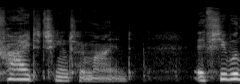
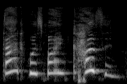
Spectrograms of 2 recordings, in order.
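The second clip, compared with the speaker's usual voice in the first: wailing Juliet. Acted. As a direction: cry out in horror at the deed. Juliet horrified.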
